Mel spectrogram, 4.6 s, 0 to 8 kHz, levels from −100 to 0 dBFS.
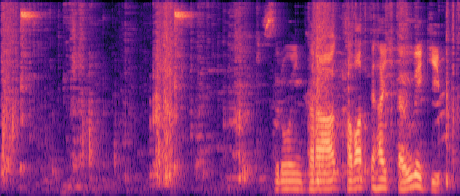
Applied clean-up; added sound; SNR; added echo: classical method log-MMSE.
